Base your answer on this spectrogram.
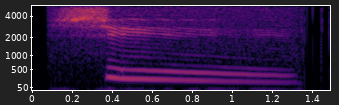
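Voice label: "syu4", Cantonese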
